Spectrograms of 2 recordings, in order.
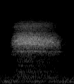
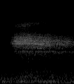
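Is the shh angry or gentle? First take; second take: angry; gentle. First: The shh is said sharply and angrily. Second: The shh is said softly and lovingly. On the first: Telling the mind to shut up. The speaker calls it wrong. "it's not shh, shut up. It's not with anger" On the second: Calmly and lovingly taking charge of the mind. The speaker calls it right. "with love, I'm looking right at you, mind, and I'm saying"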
